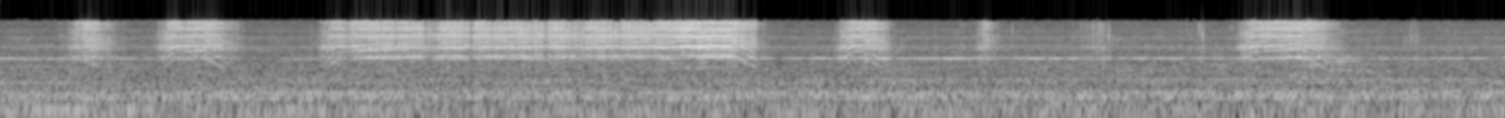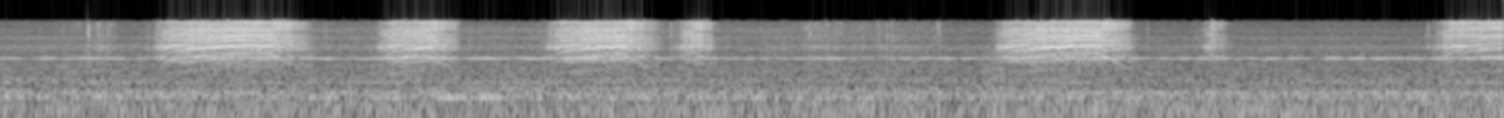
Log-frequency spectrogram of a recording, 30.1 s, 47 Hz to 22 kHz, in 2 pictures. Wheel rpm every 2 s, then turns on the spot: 20, 40, 140, 150, 30, 10, 50, 10, 60, 50, 60, 20, 40, 50, 10.
10-12 22-24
